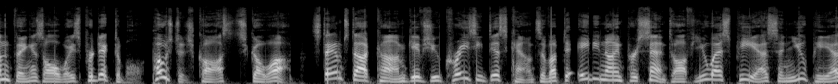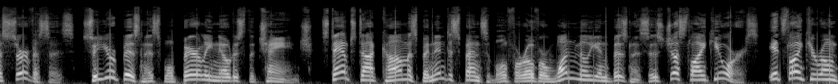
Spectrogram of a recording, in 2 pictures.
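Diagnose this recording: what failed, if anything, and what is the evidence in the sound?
Periodic USB or driver dropouts at the driver stage. From 0.05 to 16.68 s, ticks recur every 0.124 s in the speech. Each skips about a millisecond of audio.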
